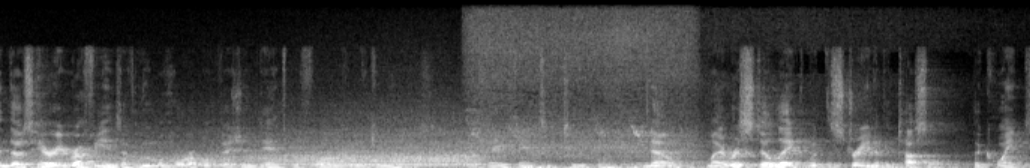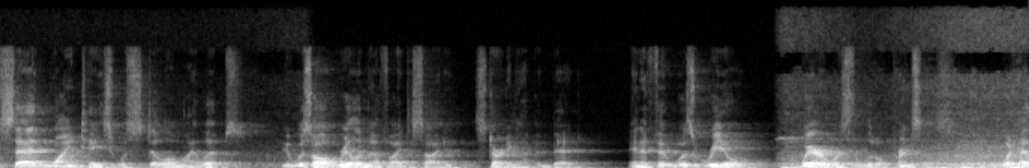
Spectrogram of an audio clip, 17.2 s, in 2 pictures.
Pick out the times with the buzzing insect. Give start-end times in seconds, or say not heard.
0.0-11.2, 15.1-17.1.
